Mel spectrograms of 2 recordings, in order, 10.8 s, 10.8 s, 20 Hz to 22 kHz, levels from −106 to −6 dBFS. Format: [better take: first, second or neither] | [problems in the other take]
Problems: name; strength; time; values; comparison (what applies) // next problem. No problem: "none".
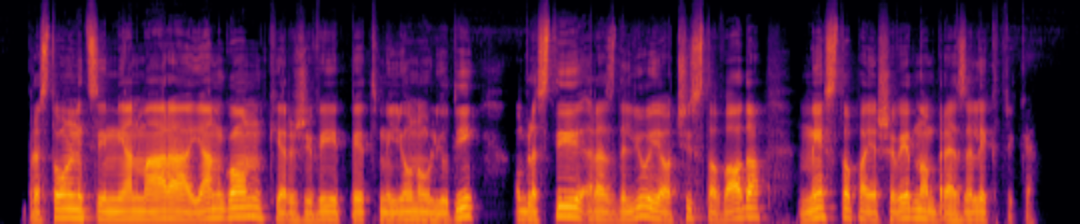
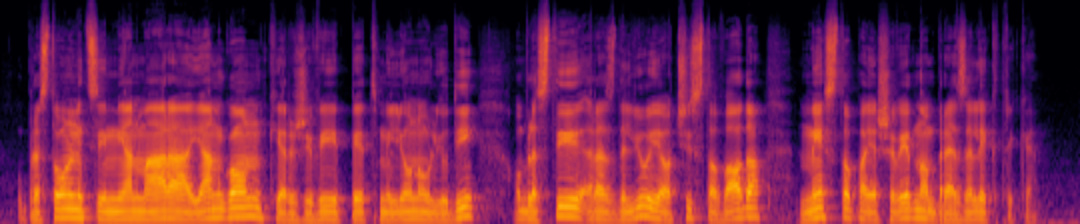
second | noise reduction (neural mask model Resemble Enhance denoiser)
